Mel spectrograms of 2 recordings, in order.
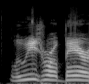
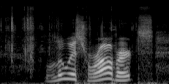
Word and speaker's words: Luis Robert: Luis Robert is one of them that gets butchered horribly, I've heard. Lewis Roberts, and I know that's not how that's said. I know that's not how he says his name, or it's supposed to be pronounced.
